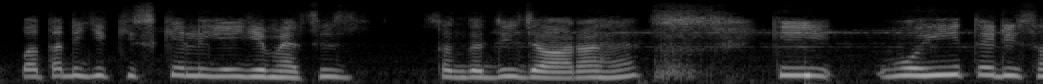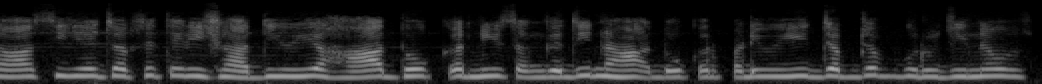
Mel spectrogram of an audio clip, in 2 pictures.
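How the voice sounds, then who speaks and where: A woman's voice: on the high side, dry recording, highs cut off. A middle-aged woman giving an emotional personal testimony as a devotee, pleading and aggrieved, often breaking off and restarting her words.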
